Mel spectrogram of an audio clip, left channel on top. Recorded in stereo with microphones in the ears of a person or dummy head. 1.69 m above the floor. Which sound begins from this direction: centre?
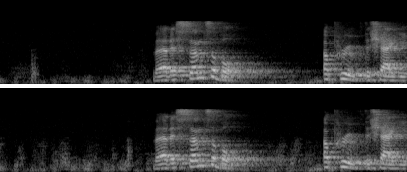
A woman speaking, at 1.5 s.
